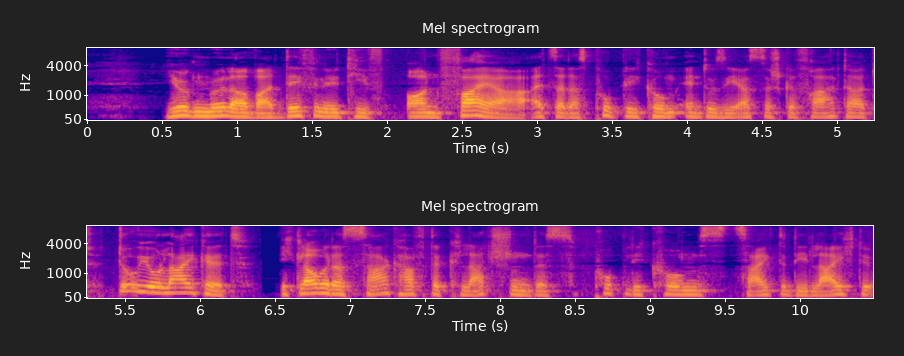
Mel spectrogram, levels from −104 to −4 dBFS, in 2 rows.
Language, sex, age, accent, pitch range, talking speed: German, male, 40-59, German, 105-130 Hz, 155 wpm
